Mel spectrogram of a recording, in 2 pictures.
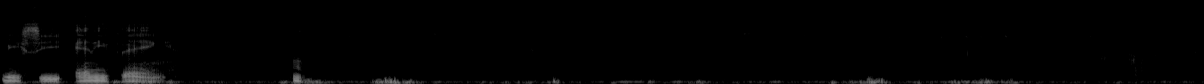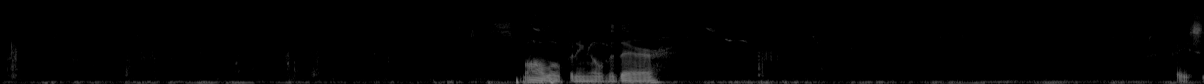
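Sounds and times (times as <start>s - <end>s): small bird chirps: 0.7s - 24.0s.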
